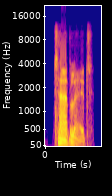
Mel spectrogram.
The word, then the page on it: tablet: British English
